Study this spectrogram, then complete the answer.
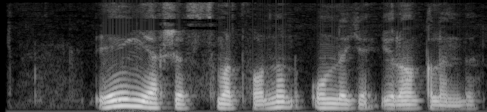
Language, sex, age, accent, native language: Uzbek, male, 18-24, Qashqadaryo, Uzbek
